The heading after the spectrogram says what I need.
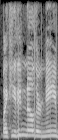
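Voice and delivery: ordinary delivery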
